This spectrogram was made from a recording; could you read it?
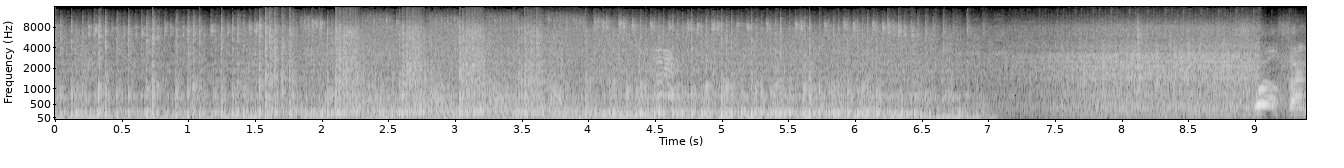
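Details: Norley cafe racer motorcycle, first start after three years of build, clutch slave cylinder rebuilt, heads refitted: uneven but steady idle that keeps running then cuts off; a bit smoky, likely from oil injected down the bores.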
